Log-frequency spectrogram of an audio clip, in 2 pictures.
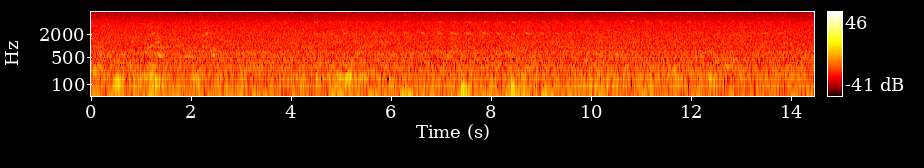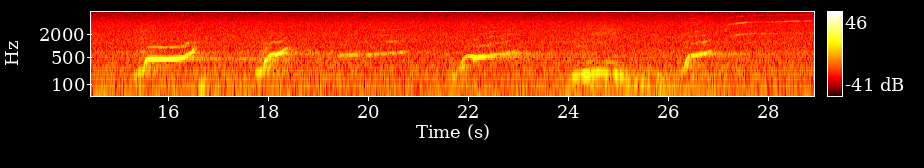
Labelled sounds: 15.6	16.5	humpback whale, 0.90 to 1.3 kHz
18.0	18.5	humpback whale, 0.80 to 1.4 kHz
20.3	20.6	humpback whale, 1.2 to 1.4 kHz
22.1	22.9	humpback whale, 0.93 to 1.4 kHz
26.5	28.9	humpback whale, 1.2 to 6.9 kHz

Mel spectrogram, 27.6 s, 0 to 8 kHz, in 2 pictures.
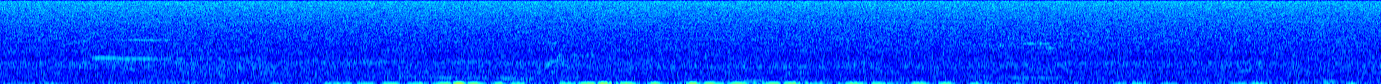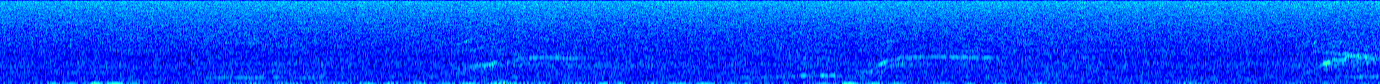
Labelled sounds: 0.9	1.6	humpback whale, 0.86 to 1.9 kHz
19.0	19.6	humpback whale, 0.83 to 1.0 kHz
22.6	23.1	humpback whale, 0.80 to 1.0 kHz
27.0	27.5	humpback whale, 0.80 to 1.2 kHz

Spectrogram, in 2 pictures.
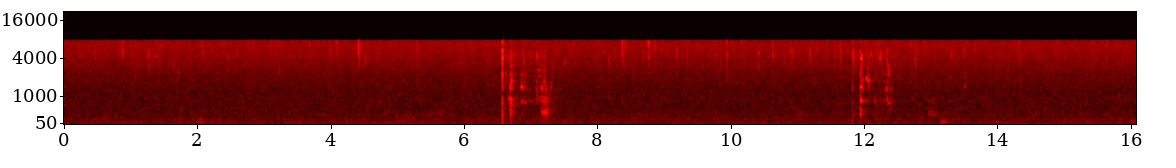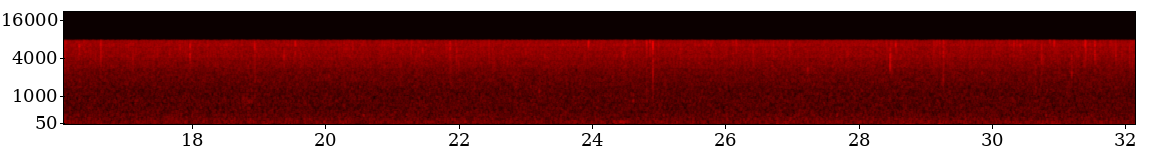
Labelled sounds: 6.8	7.1	water noise, 0.78 to 0.91 kHz

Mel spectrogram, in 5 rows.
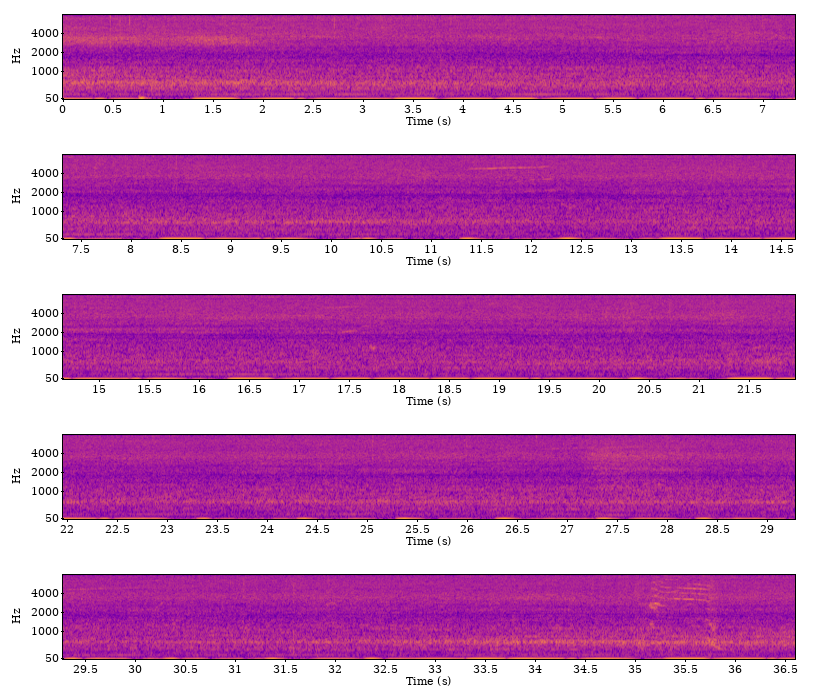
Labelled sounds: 11.3	12.5	killer whale, southern resident, L pod, call S19, 1.0 to 8.0 kHz
17.3	17.8	killer whale, southern resident, L pod, call S19, 0.89 to 5.4 kHz
26.7	27.7	killer whale, southern resident, 4.6 to 5.0 kHz
29.1	30.4	killer whale, southern resident, L pod, call S19, 1.6 to 5.0 kHz
35.1	35.9	killer whale, southern resident, L pod, call S40, 0.27 to 7.5 kHz

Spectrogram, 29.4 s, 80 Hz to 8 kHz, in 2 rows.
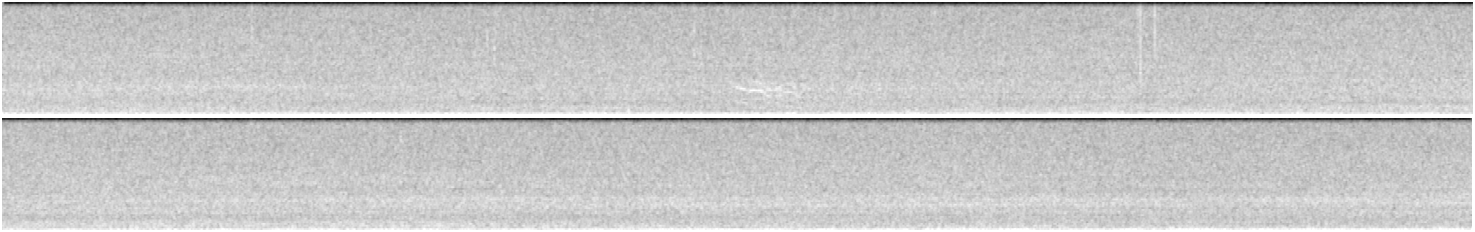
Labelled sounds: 7.3	8.0	killer whale, Bigg's (transient), 0.83 to 2.4 kHz

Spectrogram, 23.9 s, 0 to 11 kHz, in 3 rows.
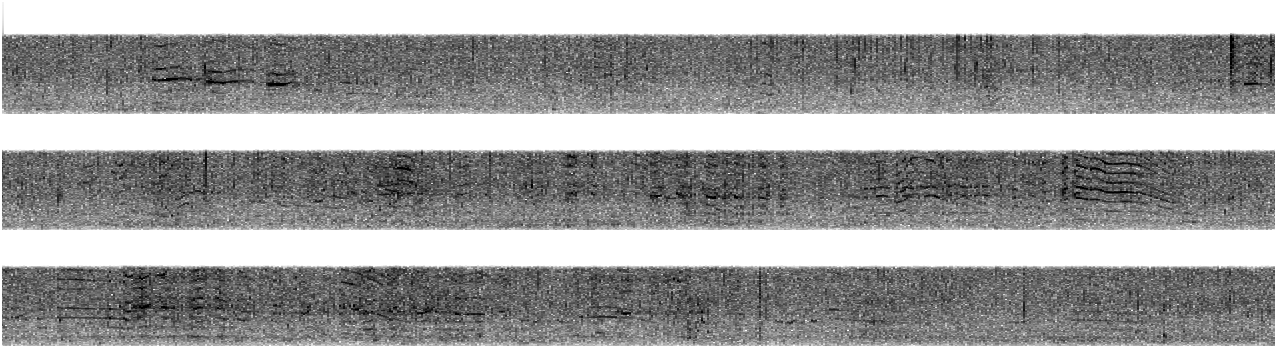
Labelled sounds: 0.9	2.4	Pacific white-sided dolphin, 1.9 to 4.4 kHz
10.3	10.6	Pacific white-sided dolphin, 4.3 to 6.3 kHz
13.5	13.8	Pacific white-sided dolphin, 3.7 to 7.2 kHz
14.6	15.4	Pacific white-sided dolphin, 2.6 to 7.6 kHz
16.2	17.0	Pacific white-sided dolphin, 2.5 to 7.6 kHz
17.6	18.3	Pacific white-sided dolphin, 1.0 to 3.8 kHz
19.5	19.9	Pacific white-sided dolphin, 2.7 to 3.9 kHz
21.1	21.5	Pacific white-sided dolphin, 2.4 to 2.7 kHz
22.5	23.0	Pacific white-sided dolphin, 2.2 to 2.7 kHz

